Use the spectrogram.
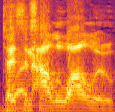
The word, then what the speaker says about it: Tyson Alualu: Can you pronounce that name again? Tyson Alualu.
